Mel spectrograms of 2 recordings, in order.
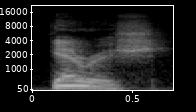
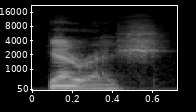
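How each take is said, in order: First: It is said with an Australian pronunciation. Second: The same.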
